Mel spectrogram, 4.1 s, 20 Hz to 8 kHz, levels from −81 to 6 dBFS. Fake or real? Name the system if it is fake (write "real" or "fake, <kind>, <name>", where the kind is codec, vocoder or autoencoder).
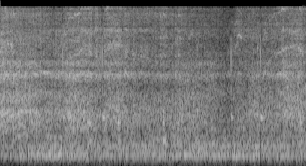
real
